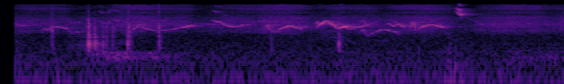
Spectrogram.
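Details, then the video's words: Caged Ultramarine grosbeak, a breeder's bird named Barracuda, taken into the woods near Passos, Minas Gerais, Brazil, fighting with a wild bird: high whistled warbling phrases with wavering, looping notes, over steady rural background noise. "Azulão Cantando e Brigando com o solto no mato"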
